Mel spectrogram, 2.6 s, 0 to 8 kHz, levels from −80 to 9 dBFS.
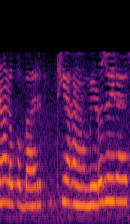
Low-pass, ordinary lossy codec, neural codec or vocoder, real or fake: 7.2 kHz; AAC, 16 kbps; none; real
